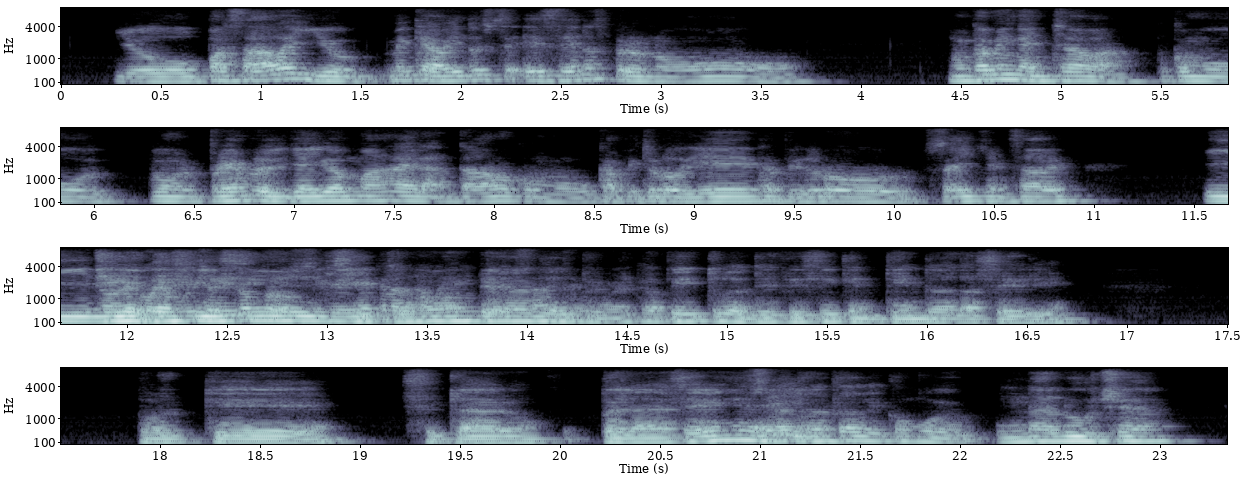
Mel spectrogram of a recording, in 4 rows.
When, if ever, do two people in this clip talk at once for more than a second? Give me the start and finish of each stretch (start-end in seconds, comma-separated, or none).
11.8-14.3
